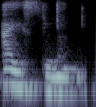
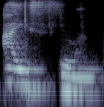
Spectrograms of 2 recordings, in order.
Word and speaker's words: Iceland: When we talked about, pronunciation, this is an island, no Iceland. Island. Yeah? The country in Europe, in North Europe, that is an Iceland. Right? Be careful because it's different. Island and Iceland.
